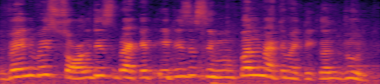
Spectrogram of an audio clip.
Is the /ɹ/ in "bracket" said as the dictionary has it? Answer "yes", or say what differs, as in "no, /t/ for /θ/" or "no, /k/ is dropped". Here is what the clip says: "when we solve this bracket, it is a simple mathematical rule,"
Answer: yes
